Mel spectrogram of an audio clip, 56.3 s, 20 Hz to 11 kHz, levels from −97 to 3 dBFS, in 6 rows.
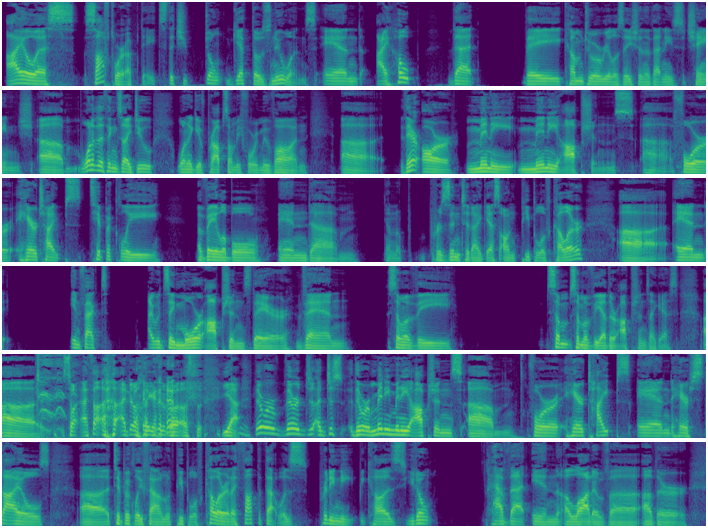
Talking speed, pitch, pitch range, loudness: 150 wpm, 110 Hz, 100-125 Hz, -23 LUFS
